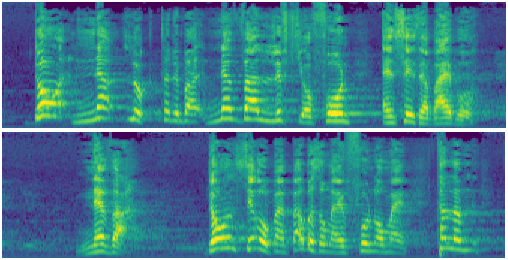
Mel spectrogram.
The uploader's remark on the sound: preached at the True Vine Cathedral, Bantama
